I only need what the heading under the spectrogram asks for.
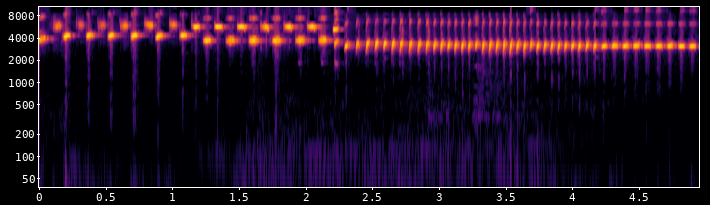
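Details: Canary song from a pet singer used in song training: quick paired whistled notes stepping between two pitches for about two seconds, then a long fast rolling trill of steady, slightly falling pulses lasting to the end.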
